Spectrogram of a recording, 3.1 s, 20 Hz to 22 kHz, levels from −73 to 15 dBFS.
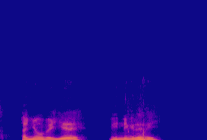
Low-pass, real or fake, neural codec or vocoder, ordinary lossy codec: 9.9 kHz; fake; codec, 24 kHz, 3 kbps, HILCodec; AAC, 32 kbps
